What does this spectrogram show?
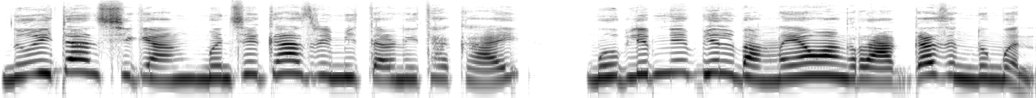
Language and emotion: Bodo, angry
